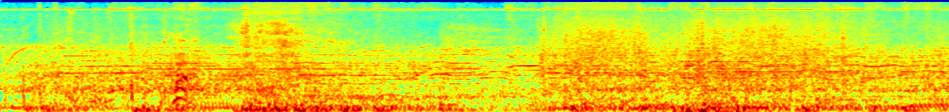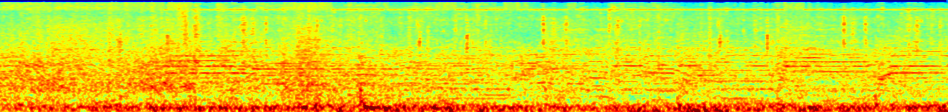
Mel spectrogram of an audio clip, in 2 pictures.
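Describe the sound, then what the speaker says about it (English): In the Dynasty Warriors: Origins video game, a dense volley of arrows rains down as a loud, continuous clatter and rush of impacts, heavy and unbroken throughout. "This rain of arrows force prevents both progress and retreat."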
